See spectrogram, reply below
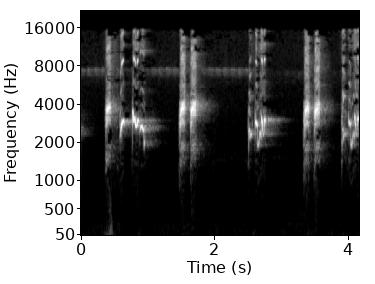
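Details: Sooty-headed bulbul, played to attract bulbuls for trapping: five bursts of sharp, double chirps with a short slurred tail, spaced about a second apart.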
